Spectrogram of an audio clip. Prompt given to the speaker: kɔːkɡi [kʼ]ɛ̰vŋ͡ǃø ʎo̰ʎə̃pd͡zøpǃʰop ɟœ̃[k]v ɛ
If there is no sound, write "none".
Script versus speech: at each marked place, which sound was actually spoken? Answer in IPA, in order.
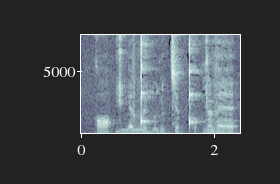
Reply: ŋ, none

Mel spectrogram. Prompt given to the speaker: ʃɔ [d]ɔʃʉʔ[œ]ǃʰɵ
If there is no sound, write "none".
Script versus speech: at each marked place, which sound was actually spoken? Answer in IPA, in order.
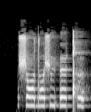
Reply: d, œ

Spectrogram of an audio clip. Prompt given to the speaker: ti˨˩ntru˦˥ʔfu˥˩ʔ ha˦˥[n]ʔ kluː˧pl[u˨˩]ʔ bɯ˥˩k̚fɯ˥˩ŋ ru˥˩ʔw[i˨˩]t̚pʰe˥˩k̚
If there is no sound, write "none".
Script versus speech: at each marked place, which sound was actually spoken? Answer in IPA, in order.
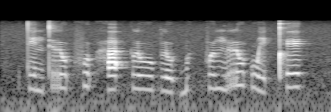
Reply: none, u˨˩, i˨˩

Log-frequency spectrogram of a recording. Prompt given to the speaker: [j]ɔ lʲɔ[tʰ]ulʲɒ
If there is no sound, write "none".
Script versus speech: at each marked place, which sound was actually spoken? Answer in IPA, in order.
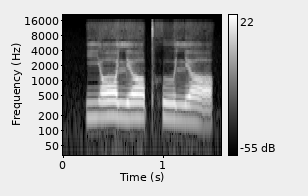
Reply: j, pʰ

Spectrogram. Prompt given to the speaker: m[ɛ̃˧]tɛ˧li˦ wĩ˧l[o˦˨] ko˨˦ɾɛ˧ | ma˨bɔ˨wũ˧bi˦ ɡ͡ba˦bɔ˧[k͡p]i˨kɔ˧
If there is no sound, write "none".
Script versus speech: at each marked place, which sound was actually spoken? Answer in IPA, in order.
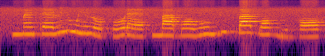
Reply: ɛ̃˧, o˨, ɡ͡b

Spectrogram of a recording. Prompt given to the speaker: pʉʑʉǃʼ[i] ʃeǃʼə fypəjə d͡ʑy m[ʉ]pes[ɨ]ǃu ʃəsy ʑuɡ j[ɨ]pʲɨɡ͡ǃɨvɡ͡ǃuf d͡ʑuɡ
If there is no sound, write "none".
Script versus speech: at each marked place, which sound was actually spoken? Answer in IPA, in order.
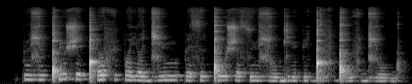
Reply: y, ʉ, ɨ, y

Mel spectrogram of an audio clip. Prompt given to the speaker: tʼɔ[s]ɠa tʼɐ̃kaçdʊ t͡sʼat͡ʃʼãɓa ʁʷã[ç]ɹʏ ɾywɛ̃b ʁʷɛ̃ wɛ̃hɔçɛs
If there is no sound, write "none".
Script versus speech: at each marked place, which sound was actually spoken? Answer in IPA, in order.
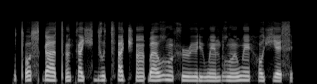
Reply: s, x

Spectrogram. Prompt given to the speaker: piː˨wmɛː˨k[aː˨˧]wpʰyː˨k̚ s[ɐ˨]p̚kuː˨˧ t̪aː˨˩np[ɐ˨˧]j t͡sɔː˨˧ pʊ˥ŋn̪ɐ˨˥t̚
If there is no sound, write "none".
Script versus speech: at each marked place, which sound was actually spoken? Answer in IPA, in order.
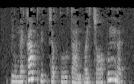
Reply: aː˥, ɐ˨, ɐ˨˧

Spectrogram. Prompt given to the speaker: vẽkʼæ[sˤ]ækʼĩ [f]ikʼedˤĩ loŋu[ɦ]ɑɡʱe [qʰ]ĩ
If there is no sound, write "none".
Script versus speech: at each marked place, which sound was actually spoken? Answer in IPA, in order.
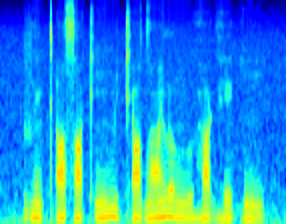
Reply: sˤ, m, ɦ, k

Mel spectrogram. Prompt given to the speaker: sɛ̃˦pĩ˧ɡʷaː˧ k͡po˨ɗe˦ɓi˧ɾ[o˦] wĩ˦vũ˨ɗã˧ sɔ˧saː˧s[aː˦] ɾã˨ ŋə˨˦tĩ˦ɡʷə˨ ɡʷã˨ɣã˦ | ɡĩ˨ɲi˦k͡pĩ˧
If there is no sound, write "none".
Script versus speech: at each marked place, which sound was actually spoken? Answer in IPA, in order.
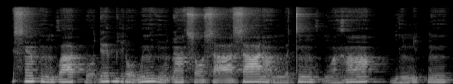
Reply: o˨, aː˦

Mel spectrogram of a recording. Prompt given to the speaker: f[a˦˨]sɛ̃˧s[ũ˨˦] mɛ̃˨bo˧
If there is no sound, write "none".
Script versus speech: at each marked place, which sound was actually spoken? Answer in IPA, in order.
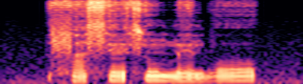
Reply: a˨, ũ˧

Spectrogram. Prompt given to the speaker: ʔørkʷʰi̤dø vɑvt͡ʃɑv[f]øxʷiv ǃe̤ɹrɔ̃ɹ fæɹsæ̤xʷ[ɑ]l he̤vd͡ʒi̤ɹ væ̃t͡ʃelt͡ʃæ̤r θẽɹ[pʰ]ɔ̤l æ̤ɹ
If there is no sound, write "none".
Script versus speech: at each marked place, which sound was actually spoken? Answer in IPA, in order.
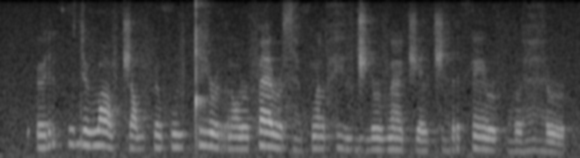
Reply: f, ɑ̃, f

